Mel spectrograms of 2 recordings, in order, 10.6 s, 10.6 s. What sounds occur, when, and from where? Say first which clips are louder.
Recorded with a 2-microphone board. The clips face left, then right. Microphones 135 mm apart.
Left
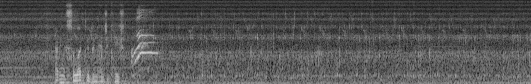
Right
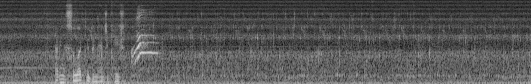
1.1 s a man speaking: right 1 dB; centre (ahead or behind), 1.3 m
2.6 s a cat meowing: even; 15° left (ahead or behind), 2 m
